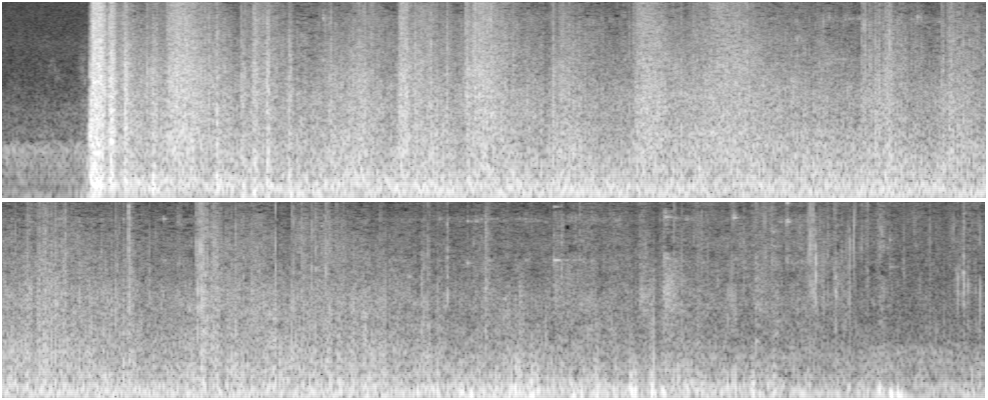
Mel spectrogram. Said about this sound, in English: Doctor, I can see the power station in the distance. You've taken us only a few miles away. Yes, Brigadier. I averted the nuclear meltdown, but not the structural explosion. What explosion?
